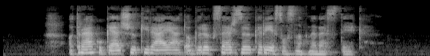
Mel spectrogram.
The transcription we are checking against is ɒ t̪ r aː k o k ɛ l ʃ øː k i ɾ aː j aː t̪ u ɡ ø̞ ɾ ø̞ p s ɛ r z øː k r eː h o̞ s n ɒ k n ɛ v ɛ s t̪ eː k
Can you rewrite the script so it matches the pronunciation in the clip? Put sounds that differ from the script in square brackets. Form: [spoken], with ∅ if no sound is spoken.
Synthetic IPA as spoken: ɒ t̪ r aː k o k ɛ l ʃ øː k i ɾ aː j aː t̪ [ɒ] ɡ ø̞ ɾ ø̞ [k] s ɛ r z øː k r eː [s] o̞ s n ɒ k n ɛ v ɛ s t̪ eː k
